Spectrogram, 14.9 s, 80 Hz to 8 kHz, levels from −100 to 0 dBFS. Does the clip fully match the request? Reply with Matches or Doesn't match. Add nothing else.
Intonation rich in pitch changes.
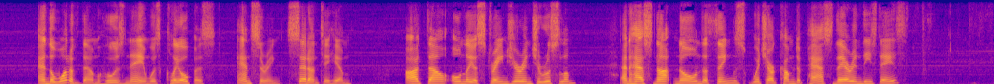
Doesn't match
